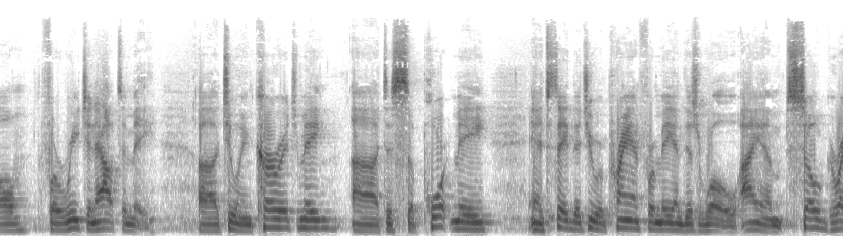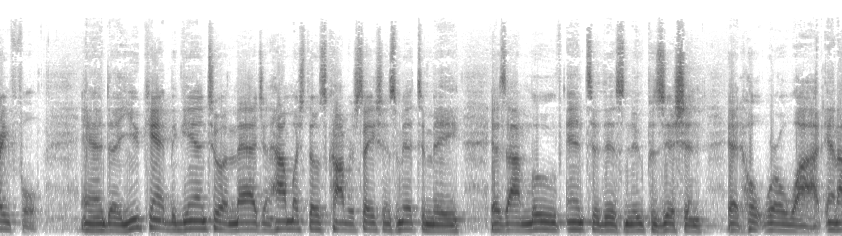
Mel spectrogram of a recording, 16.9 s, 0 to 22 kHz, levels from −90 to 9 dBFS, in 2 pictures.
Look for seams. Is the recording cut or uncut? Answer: cut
